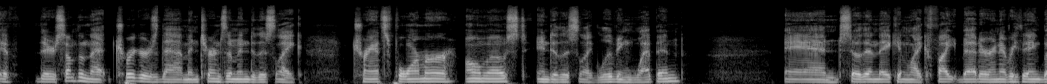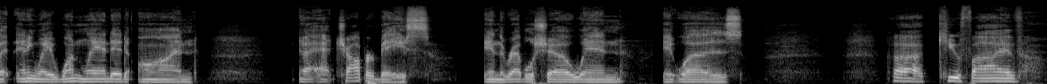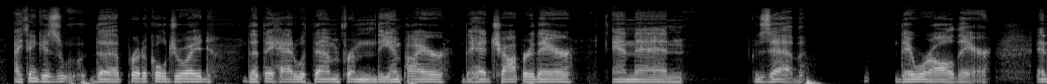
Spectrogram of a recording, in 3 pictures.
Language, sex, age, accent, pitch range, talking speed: English, male, 20-39, American, 110-125 Hz, 140 wpm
